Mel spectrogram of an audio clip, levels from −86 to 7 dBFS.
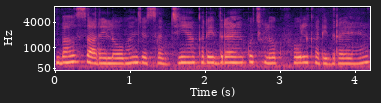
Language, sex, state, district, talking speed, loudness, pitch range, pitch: Hindi, female, Uttar Pradesh, Muzaffarnagar, 215 wpm, -16 LUFS, 220-245 Hz, 240 Hz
